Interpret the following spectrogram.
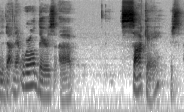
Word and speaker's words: psake: down that world there's sake just I believe how it's pronounced is PS a ke was introduced in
